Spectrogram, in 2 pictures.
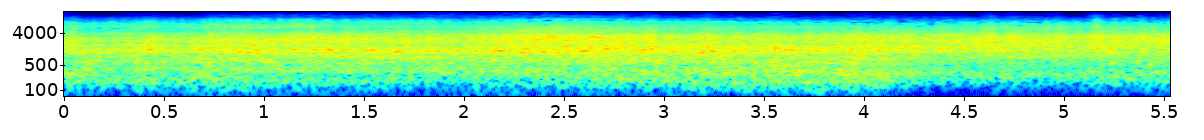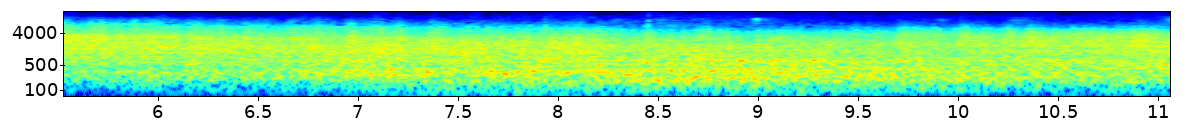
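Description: Frecce Tricolori Aermacchi MB-339 jet trainers flying past in formation: loud, steady jet engine noise that deepens and grows a little louder in the second half.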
